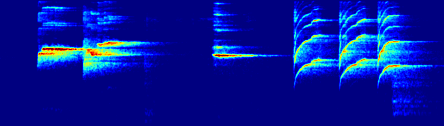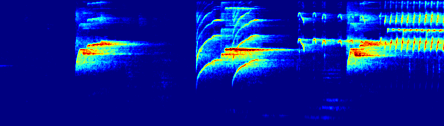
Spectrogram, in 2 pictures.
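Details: Male canary, caged and excited, singing to prompt a female to mate; separate bursts of clear whistles and upward-curving glides, each group a few seconds long with silent gaps, ending in a buzzy rattle.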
